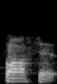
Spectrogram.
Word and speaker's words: Fawcett: How do you say your last name? Is it Fawcett or Fawcett? It's faucet. Faucet. Like a leaky faucet.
